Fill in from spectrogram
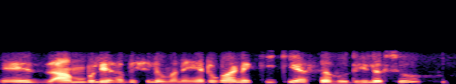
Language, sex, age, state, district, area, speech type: Assamese, male, 18-30, Assam, Charaideo, rural, conversation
